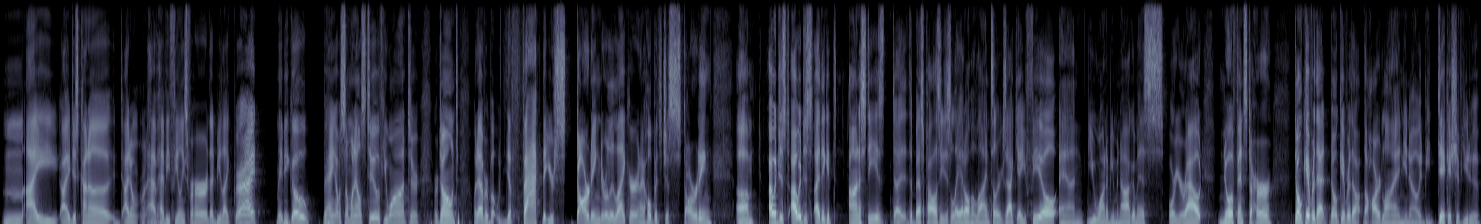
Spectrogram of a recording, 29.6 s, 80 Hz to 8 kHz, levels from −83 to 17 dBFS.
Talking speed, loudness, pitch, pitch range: 225 wpm, -24 LUFS, 120 Hz, 100-145 Hz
